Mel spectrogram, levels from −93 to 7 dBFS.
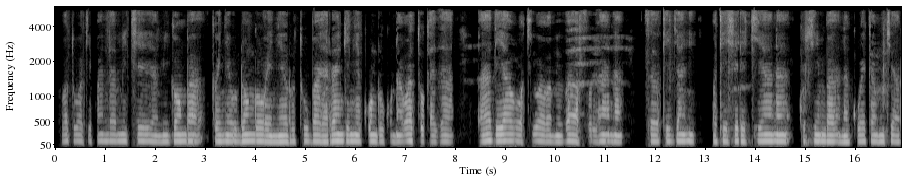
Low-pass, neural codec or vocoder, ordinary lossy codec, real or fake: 5.4 kHz; vocoder, 22.05 kHz, 80 mel bands, Vocos; AAC, 24 kbps; fake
